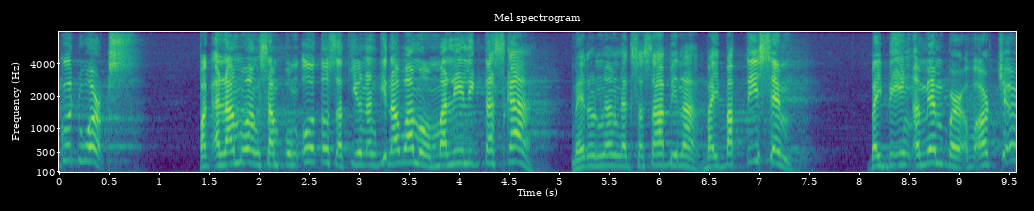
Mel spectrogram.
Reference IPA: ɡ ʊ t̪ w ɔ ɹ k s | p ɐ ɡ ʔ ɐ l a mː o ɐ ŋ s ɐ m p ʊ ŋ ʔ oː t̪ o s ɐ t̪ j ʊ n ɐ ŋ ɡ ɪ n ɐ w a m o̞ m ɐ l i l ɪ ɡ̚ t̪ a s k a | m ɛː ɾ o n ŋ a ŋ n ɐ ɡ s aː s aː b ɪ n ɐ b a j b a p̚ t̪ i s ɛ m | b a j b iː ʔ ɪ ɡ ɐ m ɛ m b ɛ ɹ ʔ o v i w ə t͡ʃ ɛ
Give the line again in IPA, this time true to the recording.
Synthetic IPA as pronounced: ɡ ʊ d̪ w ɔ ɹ k s | p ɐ ɡ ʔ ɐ l a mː o ɐ ŋ s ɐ m p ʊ ŋ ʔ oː t̪ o s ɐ t̪ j ʊ n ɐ ŋ ɡ ɪ n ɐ w a m o̞ m ɐ l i l ɪ ɡ̚ t̪ a s k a | m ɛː ɾ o n ŋ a ŋ n ɐ ɡ s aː s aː b ɪ n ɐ b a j b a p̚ t̪ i s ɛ m | b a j b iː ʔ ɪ ŋ ɐ m ɛ m b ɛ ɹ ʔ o v a w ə t͡ʃ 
